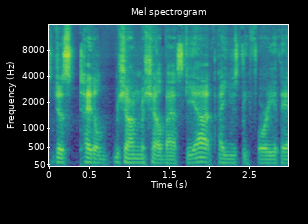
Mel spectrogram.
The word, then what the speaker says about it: Jean-Michel: It's Jean-Michel, not Jean Mitchell. Uh, I've heard people mispronounce it, and that's not his name. His name is Jean-Michel.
